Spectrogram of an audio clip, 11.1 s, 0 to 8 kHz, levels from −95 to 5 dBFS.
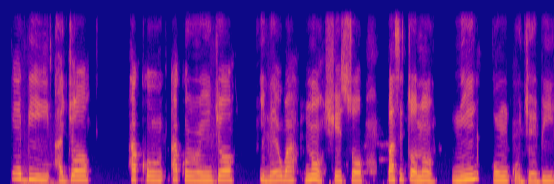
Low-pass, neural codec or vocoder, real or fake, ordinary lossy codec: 7.2 kHz; codec, 44.1 kHz, 7.8 kbps, Pupu-Codec; fake; none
